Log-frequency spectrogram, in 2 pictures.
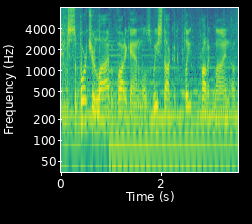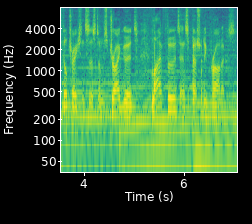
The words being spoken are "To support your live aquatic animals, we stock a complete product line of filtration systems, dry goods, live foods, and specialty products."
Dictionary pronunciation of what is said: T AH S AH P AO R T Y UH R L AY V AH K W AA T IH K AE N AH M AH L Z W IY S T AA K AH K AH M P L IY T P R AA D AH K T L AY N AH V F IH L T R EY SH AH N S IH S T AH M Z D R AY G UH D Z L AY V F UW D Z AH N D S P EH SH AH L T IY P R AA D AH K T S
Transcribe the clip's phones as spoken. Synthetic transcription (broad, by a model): T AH S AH P AO R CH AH R L AY V AH K W AA T IH K AE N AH M L Z W IY S T AA K AH K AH M P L IY T P R AA D AH K T L AY N AH V F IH L T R EY SH N S IH S T AH M Z D R AY G UH D Z L AY V F UW D Z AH N S P EH SH L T IY P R AA D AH K T S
